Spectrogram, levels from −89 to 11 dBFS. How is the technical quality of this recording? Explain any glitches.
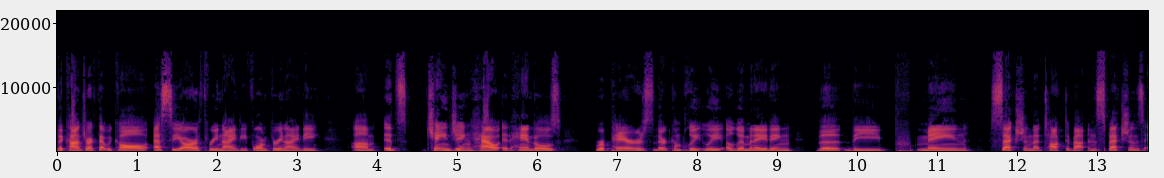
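The speech comes through with four brief network glitches, two stalls and two concealed losses, all between about 6 and 9.5 seconds.

Short stall from a late packet: at 6.06 to 6.12 s, right after "it's changing how it", and again at 6.84 to 6.88 s. A packet turned up late, the jitter buffer ran dry, and the receiver stretched the last bit of sound until it arrived, roughly 35 ms and then 19 ms of fill. Nothing's missing, but the playout delay grows by those amounts and you hear a sound held too long, with a buzz or dip.

Short concealed packet loss: at 7.50 to 7.54 s, just before "completely eliminating the the", and at 9.42 to 9.45 s, between "completely eliminating" and "the the main section". Each time about 20 ms of audio never reached the decoder, so it papered over the gap by extending the previous sound, pitched if voiced and shaped noise if not, then blended back in. It comes across as a quick smear or wobble.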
